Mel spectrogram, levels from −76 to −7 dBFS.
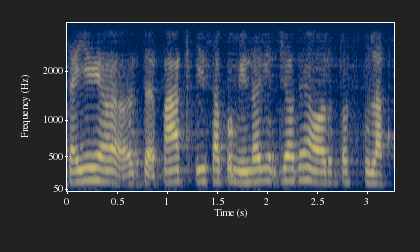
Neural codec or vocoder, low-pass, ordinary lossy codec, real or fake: codec, 16 kHz, 0.9 kbps, LongCat-Audio-Codec; 3.6 kHz; none; fake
